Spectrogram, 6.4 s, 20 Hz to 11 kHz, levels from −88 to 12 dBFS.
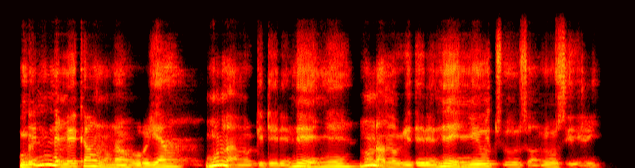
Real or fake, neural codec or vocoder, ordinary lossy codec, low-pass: fake; codec, 32 kHz, 1.9 kbps, SNAC; none; 9.9 kHz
